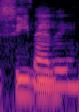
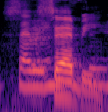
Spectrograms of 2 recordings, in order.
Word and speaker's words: Sebi: Is it CB? Sebi.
